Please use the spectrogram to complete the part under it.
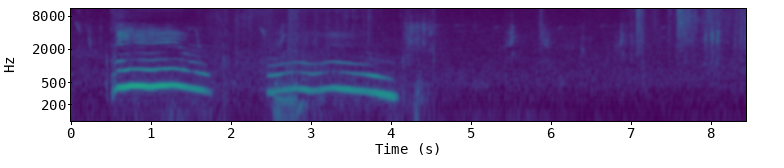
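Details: A cat gives two drawn-out meows, the first arching then falling, the second longer and wavering, followed by several seconds of quiet with soft clicks and rustling.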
